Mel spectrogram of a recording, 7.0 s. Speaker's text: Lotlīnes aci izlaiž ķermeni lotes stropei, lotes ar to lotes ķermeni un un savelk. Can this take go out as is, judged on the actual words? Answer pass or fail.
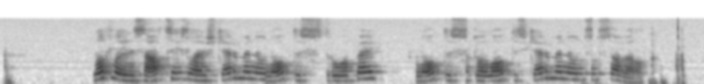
pass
